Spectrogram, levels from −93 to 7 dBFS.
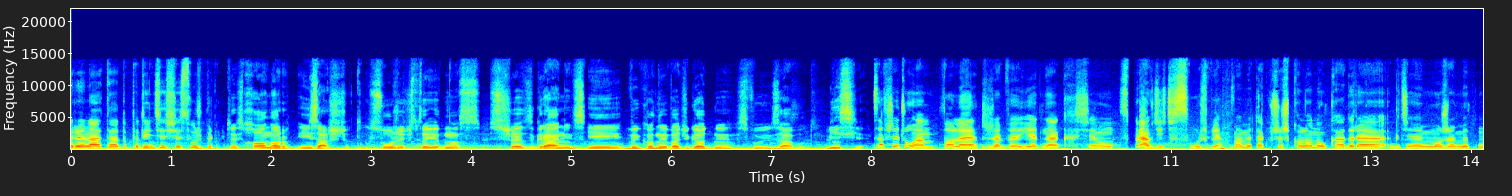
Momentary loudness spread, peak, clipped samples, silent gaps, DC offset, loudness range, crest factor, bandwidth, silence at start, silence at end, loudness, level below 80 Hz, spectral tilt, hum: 9 LU; 0 dBFS; under 0.1%; none; under 0.1%; 2 LU; 18 dB; 14.5 kHz; 0 s; 0 s; -19 LUFS; -28 dBFS; -4.5 dB/octave; none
